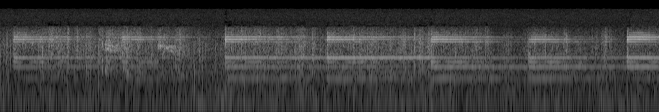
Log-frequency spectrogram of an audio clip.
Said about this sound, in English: Seven times. Did you count the chimes?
